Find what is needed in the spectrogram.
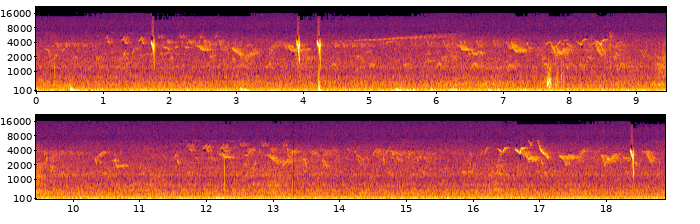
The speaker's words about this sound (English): Stop. Wild bird again.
